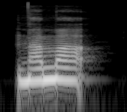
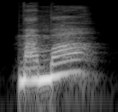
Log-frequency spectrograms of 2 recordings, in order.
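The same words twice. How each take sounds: First: Louder, without a questioning rise; insistent address. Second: Higher, louder, rising call; startled question. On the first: Acted. Boy appeals to mother to come home, insistent. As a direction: address her firmly to make an appeal. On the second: A narrator's reading. Boy suddenly sees his mother, startled question. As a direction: ask it in startled surprise. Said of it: "Luke erschrak".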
